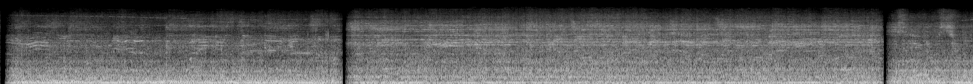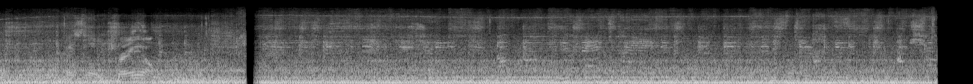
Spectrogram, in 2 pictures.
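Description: Steady low rumble of engine and road noise inside a tractor-trailer's cab at highway speed, with a radio's speech and music faintly underneath. The sound breaks off briefly three times.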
